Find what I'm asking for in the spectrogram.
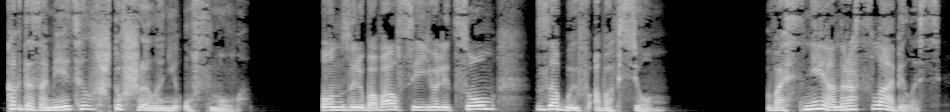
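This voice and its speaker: A woman with a low, husky voice reads a romance novel aloud, bringing feeling and drama to each line. The recording is close and dry, with no room sound. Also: warm tone, dry recording. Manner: emotive, dramatic reading. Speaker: audiobook narrator. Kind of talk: first-person novel narration.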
